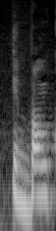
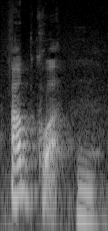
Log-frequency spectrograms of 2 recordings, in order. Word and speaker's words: Umpqua: The guy from Mbunkwa, or how do you say it? Umpqua.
